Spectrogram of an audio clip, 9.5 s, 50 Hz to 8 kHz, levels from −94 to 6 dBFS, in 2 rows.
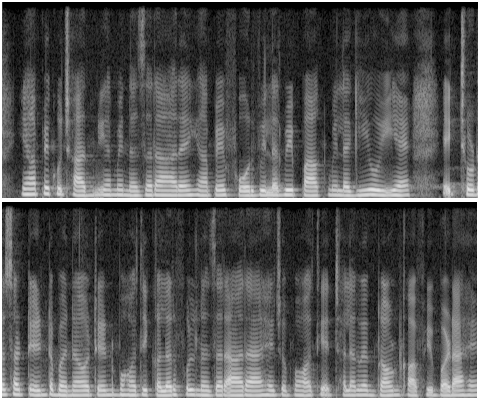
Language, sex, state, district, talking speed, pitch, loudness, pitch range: Hindi, female, Maharashtra, Chandrapur, 270 wpm, 185 Hz, -15 LUFS, 180-195 Hz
